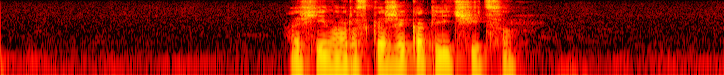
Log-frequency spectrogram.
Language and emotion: Russian, neutral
